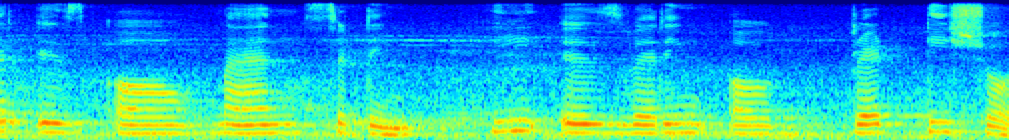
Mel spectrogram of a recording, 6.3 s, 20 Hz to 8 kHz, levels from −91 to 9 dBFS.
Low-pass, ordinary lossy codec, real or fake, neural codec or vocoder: 7.2 kHz; none; real; none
